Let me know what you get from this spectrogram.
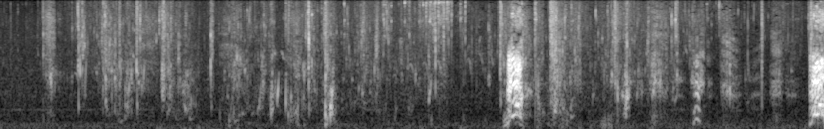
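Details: German Shepherd Dog puppy, almost four months old, bubble barking in a pond on its first visit, a dragonfly nearby: splashing and trickling water, then two sharp barks, the last at the very end.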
